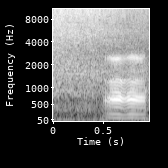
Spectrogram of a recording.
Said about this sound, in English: Bless you.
